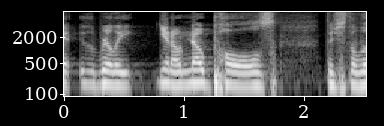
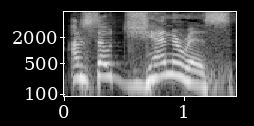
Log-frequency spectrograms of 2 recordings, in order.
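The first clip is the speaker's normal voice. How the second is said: high, slow, self-satisfied boasting; proud little kid; 6 semitones higher, slower than usual. Retold or imitated. Little kid basking in mom's praise, high and smug. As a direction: preen like a kid on cloud nine. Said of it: "It's just like".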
